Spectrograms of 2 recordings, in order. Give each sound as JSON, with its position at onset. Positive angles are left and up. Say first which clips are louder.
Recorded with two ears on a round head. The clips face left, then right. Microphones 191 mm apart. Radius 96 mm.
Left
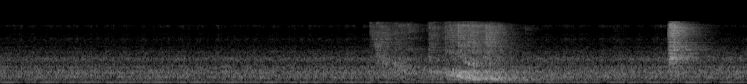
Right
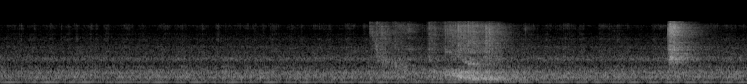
{"t": 3.7, "sound": "tape being pulled", "louder": "right 1 dB", "side_deg": -35, "distance_m": 1.1}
